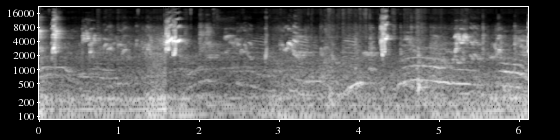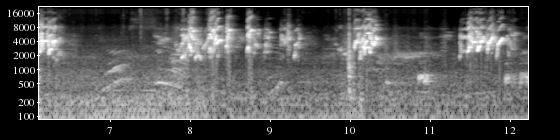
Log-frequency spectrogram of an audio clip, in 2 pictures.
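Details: Several sharp, high chirps from pet split blue Fischer's lovebirds are spaced through the recording, with thin rising and falling whistles and a low hum underneath.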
